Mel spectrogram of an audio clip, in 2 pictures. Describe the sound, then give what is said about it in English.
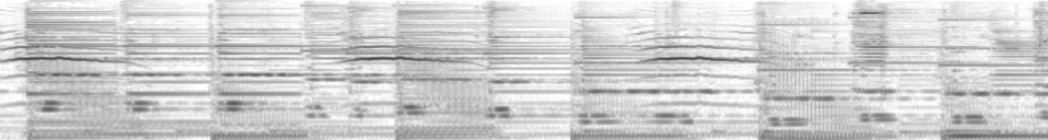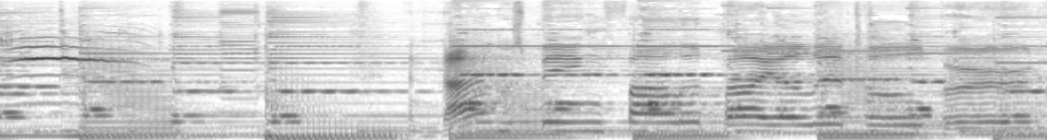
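Repeated meows of a fluffy little kitty cat ring out over a steady, bouncy musical backing, the mewing cries rising and falling in pitch in time with the beat, loud. “And I was being followed by a kitty cat, a fluffy little furry little kitty cat.”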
